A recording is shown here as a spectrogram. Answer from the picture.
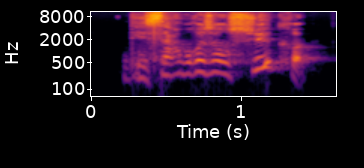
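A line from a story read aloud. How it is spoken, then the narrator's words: Astonished exclamation. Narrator (French): s'écria Costard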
